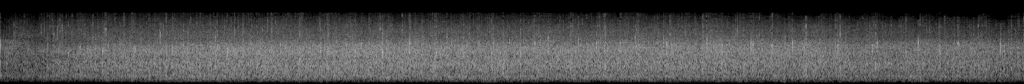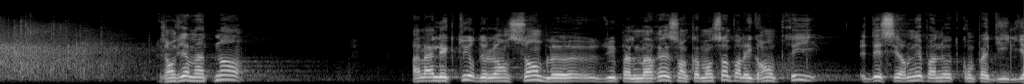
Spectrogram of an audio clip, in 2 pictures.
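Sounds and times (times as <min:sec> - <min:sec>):
audience applause: 0:00.0 - 0:11.8
speech: 0:11.9 - 0:12.8, 0:14.4 - 0:20.4.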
